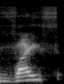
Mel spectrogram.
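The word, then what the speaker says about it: Vyse: post at the corner of ho Avenue and vice Street vys SSE but pronounced Vice so I could have gone over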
